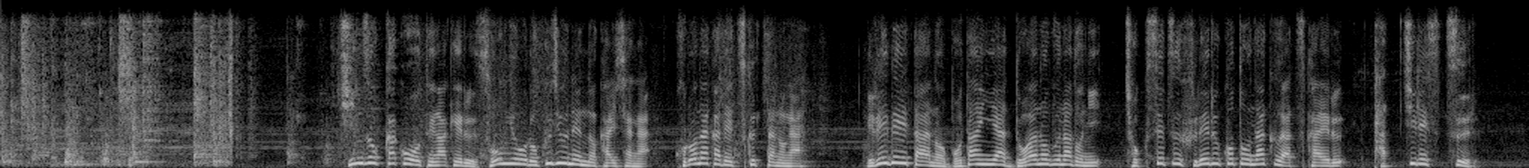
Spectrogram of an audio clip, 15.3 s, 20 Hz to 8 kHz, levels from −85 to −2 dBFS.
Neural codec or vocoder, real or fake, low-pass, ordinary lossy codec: none; real; 7.2 kHz; Opus, 32 kbps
